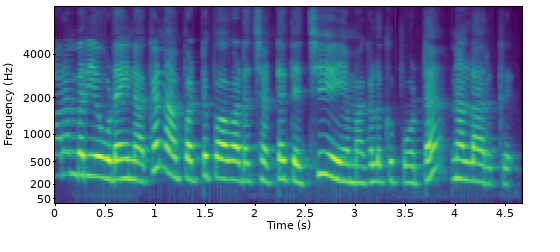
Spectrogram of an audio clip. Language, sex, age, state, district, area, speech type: Tamil, female, 30-45, Tamil Nadu, Dharmapuri, rural, spontaneous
